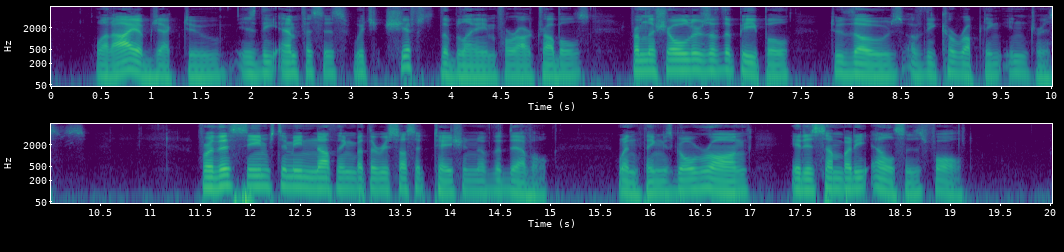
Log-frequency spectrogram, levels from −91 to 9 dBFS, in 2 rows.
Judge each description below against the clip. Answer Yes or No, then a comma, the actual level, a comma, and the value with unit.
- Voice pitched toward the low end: Yes, low, 100 Hz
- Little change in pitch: No, average, 4.1 semitones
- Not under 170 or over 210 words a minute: No, average, 140 wpm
